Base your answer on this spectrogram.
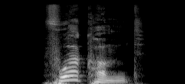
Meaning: inflection of vorkommen: 1. third-person singular dependent present 2. second-person plural dependent present
- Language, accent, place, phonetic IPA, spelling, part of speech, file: German, Germany, Berlin, [ˈfoːɐ̯ˌkɔmt], vorkommt, verb, De-vorkommt.ogg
